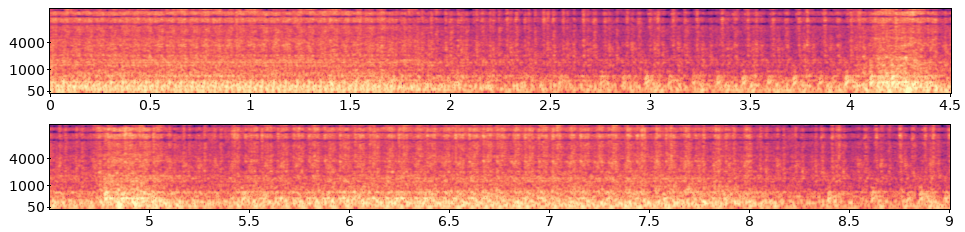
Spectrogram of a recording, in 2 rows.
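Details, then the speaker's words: 1957 Chevrolet Bel Air V8 after sitting 30 years, gravity-fed from gas can: idles unevenly, stumbling and surging with loud flare-ups; running rough, cause not yet found, but stays running. "so wow that's pretty rough but she looks like she wanted to stay running"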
